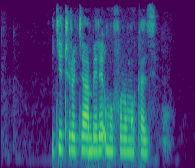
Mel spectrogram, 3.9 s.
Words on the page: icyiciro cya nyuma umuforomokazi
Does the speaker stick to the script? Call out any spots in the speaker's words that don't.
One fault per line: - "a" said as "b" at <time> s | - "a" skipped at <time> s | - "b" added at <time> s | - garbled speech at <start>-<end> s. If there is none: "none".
- "nyuma" said as "mbere" at 1.8 s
